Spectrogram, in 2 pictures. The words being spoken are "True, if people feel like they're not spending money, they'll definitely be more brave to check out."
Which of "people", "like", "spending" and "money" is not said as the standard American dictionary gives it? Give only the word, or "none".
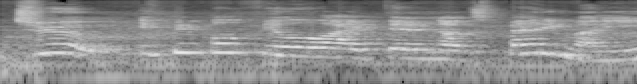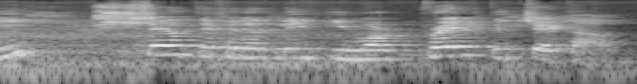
spending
